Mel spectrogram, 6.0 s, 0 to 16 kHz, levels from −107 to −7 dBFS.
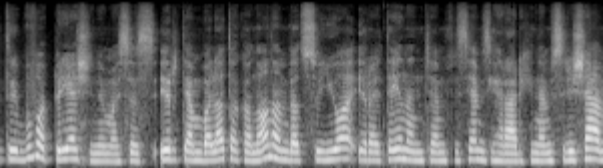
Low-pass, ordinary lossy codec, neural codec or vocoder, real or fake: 14.4 kHz; AAC, 48 kbps; none; real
